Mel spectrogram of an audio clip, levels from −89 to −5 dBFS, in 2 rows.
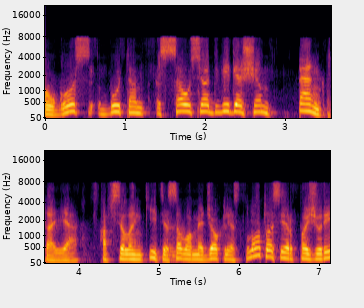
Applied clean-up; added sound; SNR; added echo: neural separator model SepFormer DNS4.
